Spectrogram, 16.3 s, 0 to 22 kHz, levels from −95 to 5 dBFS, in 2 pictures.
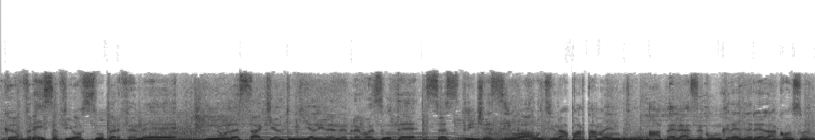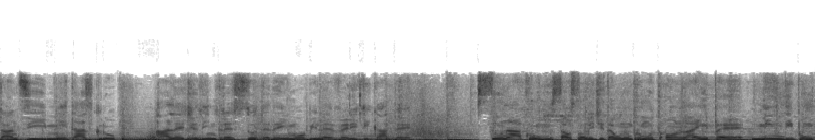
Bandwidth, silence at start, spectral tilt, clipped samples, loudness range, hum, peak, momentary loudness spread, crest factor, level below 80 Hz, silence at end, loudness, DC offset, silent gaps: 11 kHz; 0 s; -5.5 dB/octave; under 0.1%; 1 LU; none; 0 dBFS; 2 LU; 12 dB; -22 dBFS; 0 s; -14 LUFS; 0.5%; none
